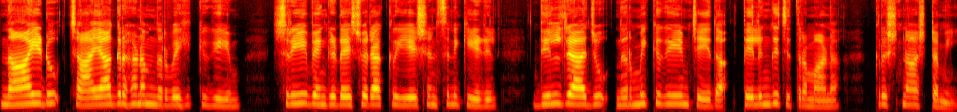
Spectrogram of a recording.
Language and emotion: Malayalam, neutral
